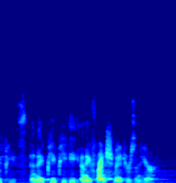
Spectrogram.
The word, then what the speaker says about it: nappe: N-A-P-P-E. Any French majors in here? N-A-P-P-E? I can't remember if it's 2 P's or 1, but it's nappe. A little accent on the end, yeah.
